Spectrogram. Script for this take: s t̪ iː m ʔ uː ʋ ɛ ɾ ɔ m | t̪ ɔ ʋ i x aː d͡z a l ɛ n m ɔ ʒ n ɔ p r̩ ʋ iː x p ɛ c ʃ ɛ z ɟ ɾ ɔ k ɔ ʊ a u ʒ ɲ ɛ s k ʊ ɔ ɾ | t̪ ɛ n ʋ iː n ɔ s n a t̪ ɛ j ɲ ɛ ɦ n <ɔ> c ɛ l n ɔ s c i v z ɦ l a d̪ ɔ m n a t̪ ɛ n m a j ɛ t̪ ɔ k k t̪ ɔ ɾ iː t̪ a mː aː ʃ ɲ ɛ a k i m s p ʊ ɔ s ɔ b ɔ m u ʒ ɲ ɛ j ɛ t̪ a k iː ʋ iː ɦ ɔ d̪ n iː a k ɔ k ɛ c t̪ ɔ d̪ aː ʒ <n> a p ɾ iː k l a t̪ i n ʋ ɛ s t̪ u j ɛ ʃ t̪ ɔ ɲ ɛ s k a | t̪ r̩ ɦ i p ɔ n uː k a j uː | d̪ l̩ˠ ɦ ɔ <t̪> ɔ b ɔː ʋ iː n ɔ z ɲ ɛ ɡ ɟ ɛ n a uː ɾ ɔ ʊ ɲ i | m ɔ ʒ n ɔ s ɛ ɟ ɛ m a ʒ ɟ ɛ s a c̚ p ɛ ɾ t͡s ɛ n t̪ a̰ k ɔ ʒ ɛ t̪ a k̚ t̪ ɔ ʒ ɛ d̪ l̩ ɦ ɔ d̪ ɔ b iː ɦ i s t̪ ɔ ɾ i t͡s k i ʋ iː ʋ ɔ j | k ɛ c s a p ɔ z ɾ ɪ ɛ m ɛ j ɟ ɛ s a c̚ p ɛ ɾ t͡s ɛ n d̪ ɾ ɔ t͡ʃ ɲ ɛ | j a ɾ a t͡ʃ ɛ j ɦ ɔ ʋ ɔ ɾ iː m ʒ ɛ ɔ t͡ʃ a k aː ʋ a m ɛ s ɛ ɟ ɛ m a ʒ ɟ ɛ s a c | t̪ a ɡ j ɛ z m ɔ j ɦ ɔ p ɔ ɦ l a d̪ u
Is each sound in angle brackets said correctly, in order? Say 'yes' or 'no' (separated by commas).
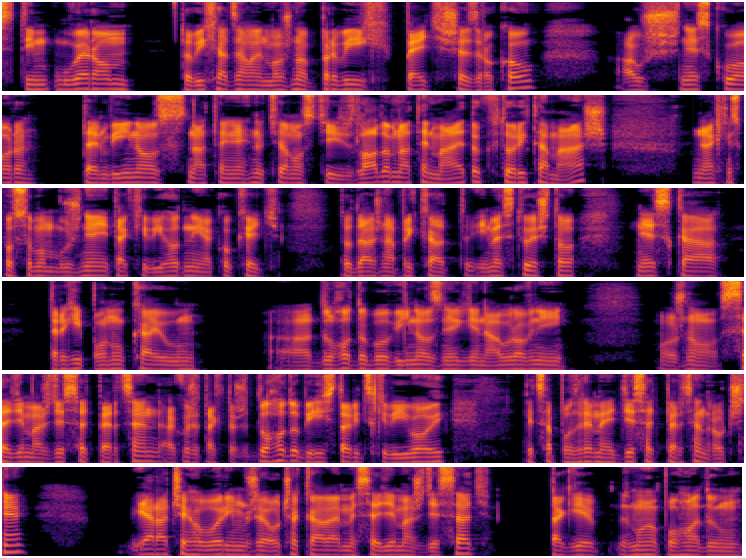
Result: no, yes, no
